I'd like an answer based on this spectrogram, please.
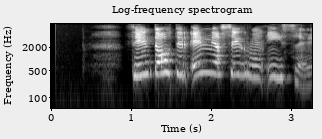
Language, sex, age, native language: Icelandic, female, 8, Icelandic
